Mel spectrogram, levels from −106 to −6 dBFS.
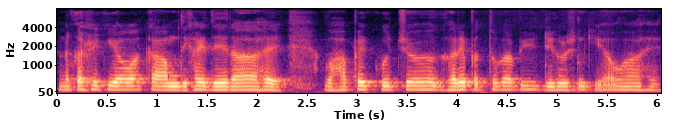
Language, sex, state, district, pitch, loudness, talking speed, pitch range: Hindi, male, Chhattisgarh, Kabirdham, 125 Hz, -16 LUFS, 190 wpm, 120-130 Hz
